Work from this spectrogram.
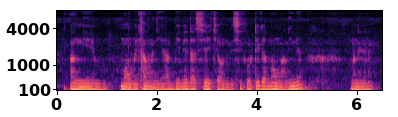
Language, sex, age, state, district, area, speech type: Bodo, male, 45-60, Assam, Kokrajhar, rural, spontaneous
